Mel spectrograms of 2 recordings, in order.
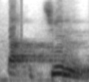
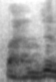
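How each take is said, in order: First: The middle consonant is a stop-like catch. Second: The middle consonant is a breathy h sound. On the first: The speaker calls it right. "Yaitu takjil" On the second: The speaker calls it wrong. "bukan tahjil ya"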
